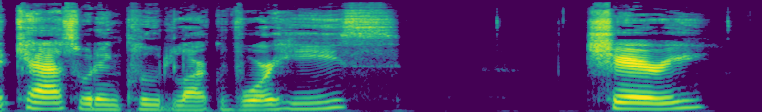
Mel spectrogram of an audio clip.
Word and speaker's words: Cherie: The cast would include Lark Voorhies, Cherry Johnson, or it may be pronounced as Cherie Johnson.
